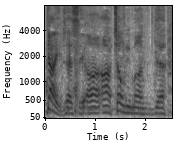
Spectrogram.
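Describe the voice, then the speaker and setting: Man playing a very slow, spaced-out old rocker. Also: a little high, a crowd in the background, lightly acted. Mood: vague, amiable. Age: older. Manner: hesitant, trailing off, mumbly. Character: vague, spaced-out ageing male prog-rock drummer. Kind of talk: radio comedy drama dialogue.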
